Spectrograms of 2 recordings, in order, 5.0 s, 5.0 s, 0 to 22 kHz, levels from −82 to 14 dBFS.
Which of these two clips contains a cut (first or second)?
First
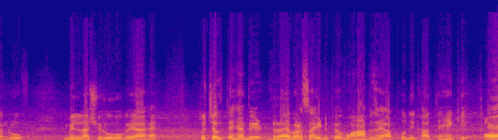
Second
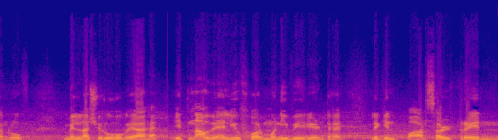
second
